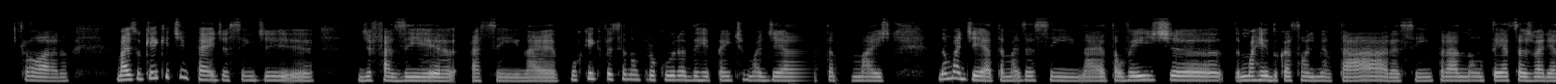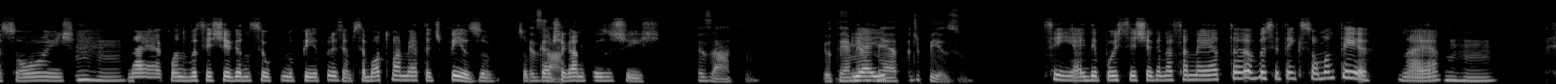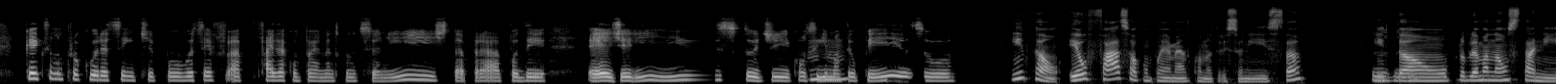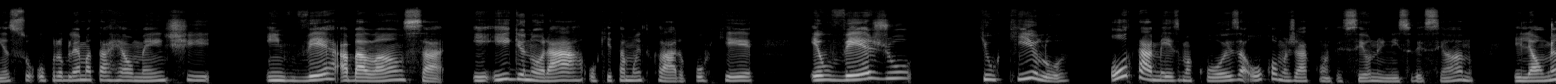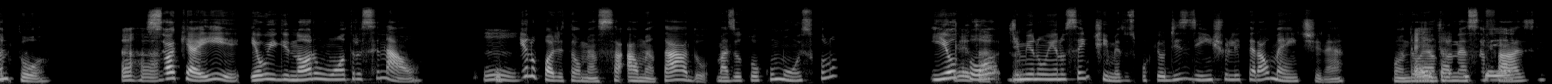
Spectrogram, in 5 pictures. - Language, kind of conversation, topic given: Portuguese, advice, Como lidar com a frustração de estagnar após perder peso com a dieta?
- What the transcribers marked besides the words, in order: tapping; distorted speech; static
